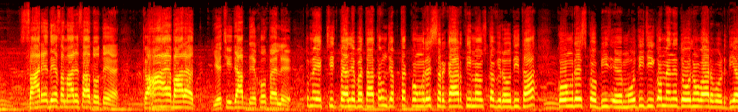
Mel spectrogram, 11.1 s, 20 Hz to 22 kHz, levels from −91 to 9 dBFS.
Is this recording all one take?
no; 1 cut; at 4.6 s

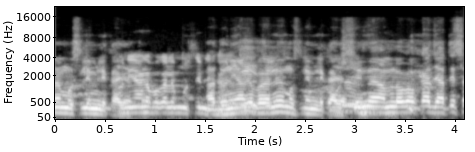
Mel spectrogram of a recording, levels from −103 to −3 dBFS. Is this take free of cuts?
no; 1 cut; at 2.9 s

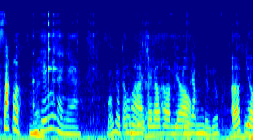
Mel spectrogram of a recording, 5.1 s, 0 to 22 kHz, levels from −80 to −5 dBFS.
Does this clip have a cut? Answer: no; 0 cuts

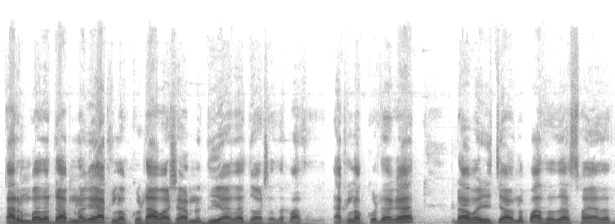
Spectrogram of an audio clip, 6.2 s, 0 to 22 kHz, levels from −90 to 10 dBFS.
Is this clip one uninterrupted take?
no; 1 cut; at 3.2 s

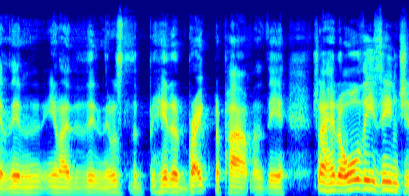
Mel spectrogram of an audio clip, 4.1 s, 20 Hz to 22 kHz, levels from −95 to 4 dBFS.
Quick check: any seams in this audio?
no; 0 cuts

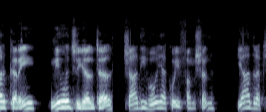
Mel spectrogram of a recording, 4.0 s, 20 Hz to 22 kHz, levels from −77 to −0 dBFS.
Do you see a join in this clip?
yes; 1 cut; at 1.8 s

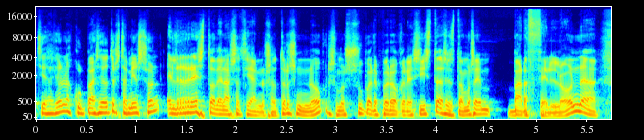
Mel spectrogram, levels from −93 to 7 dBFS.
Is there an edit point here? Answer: no; 0 cuts

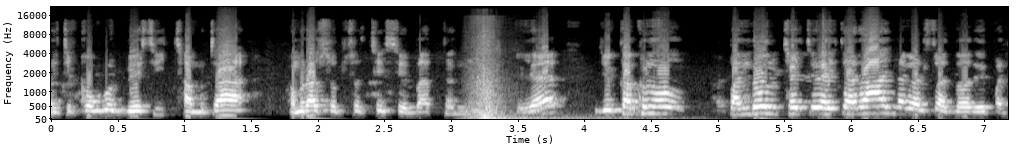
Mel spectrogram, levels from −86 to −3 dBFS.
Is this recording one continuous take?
no; 1 cut; at 3.5 s

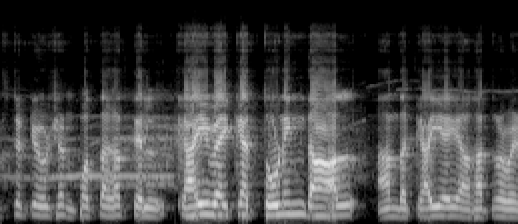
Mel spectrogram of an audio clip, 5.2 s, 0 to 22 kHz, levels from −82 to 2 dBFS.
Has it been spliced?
yes; 2 cuts; at 1.7 s, 3.6 s

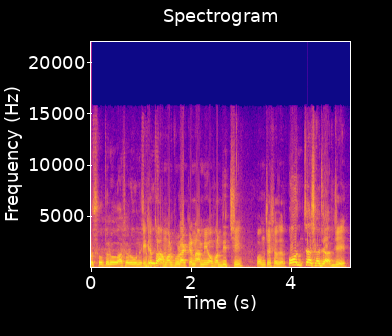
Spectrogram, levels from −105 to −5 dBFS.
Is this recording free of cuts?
no; 1 cut; at 3.2 s

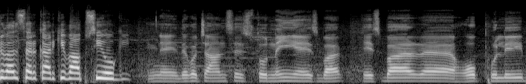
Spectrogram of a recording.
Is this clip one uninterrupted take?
no; 2 cuts; at 1.4 s, 3.5 s

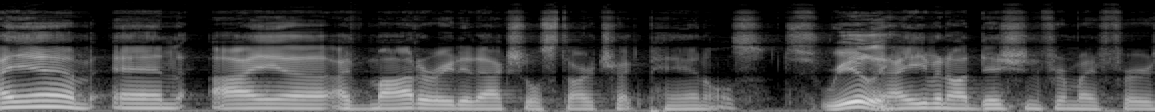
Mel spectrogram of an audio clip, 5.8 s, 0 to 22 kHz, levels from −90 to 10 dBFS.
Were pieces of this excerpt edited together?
no; 0 cuts

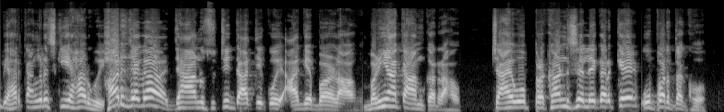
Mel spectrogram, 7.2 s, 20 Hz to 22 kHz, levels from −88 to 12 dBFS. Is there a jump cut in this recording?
yes; 3 cuts; at 1.0 s, 3.6 s, 6.4 s

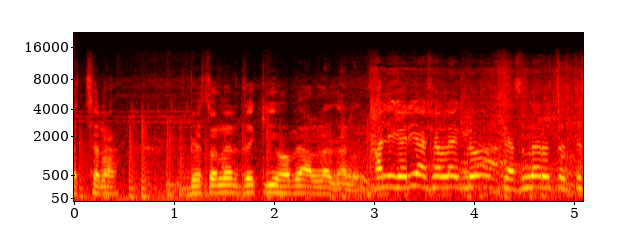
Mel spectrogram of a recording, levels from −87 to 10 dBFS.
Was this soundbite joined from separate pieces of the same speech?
no; 0 cuts

